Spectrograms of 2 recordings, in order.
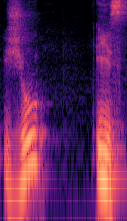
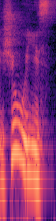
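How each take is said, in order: First: "Juiz" broken as ju... iz, with a long gap; split into syllables. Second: Said in the usual way. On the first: Shown as a demonstration. Teacher separating syllables for students, "Juiz" split ju-iz. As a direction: say "Juiz" slowly, one syllable at a time. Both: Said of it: "Vou separar em sílabas aqui".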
